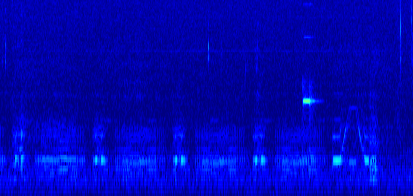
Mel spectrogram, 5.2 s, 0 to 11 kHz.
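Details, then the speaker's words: Simulated patient monitor test using a patient simulator at 60 bpm, SpO2 100%, target 120/80: regular soft beeps about once a second over a low cuff pump hum, brighter tone near the end; NIBP measurement. "the cuff is making its measurement now for the o2 set R for the NI BP reading o to set is a hundred percent"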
